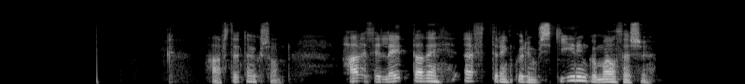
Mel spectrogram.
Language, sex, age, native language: Icelandic, male, 40-49, Icelandic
